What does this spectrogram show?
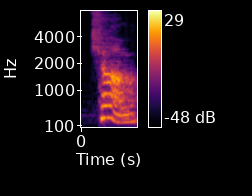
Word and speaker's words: chum: and then of course Chum rhymes with thumb so that's how you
